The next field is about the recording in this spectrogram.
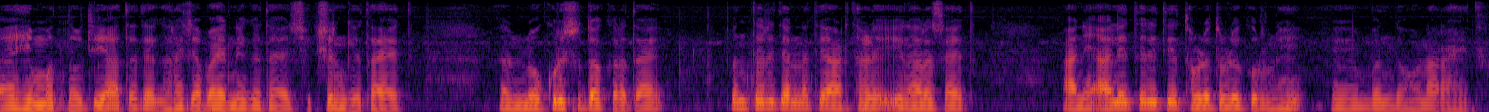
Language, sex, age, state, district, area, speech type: Marathi, male, 45-60, Maharashtra, Akola, rural, spontaneous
